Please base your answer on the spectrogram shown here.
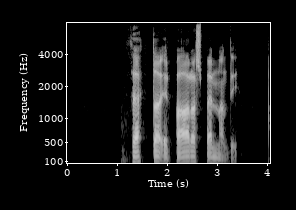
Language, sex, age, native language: Icelandic, male, 20-29, Icelandic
